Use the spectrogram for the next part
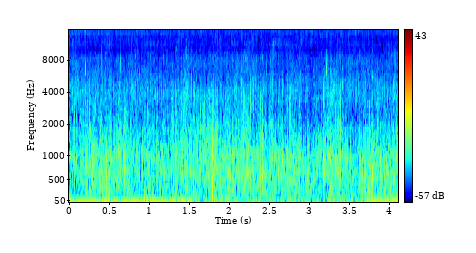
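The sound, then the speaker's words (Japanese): Foam bubbles fizzing right by the ear during a wash and massage, a dense, steady crackle of countless tiny pops and bursts with a bright hiss, holding an even level throughout with no voices. “泡が耳元でシュワシュワする音、お好きですか？”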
